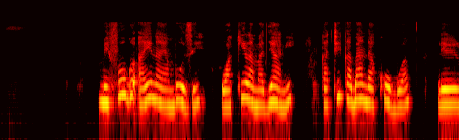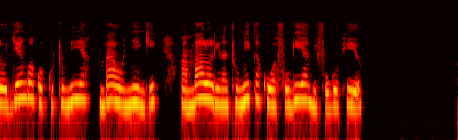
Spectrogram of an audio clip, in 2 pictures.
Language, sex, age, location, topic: Swahili, female, 25-35, Dar es Salaam, agriculture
